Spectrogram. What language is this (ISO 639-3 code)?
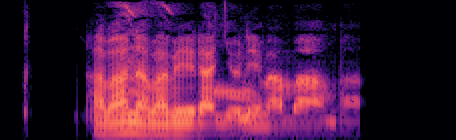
lug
